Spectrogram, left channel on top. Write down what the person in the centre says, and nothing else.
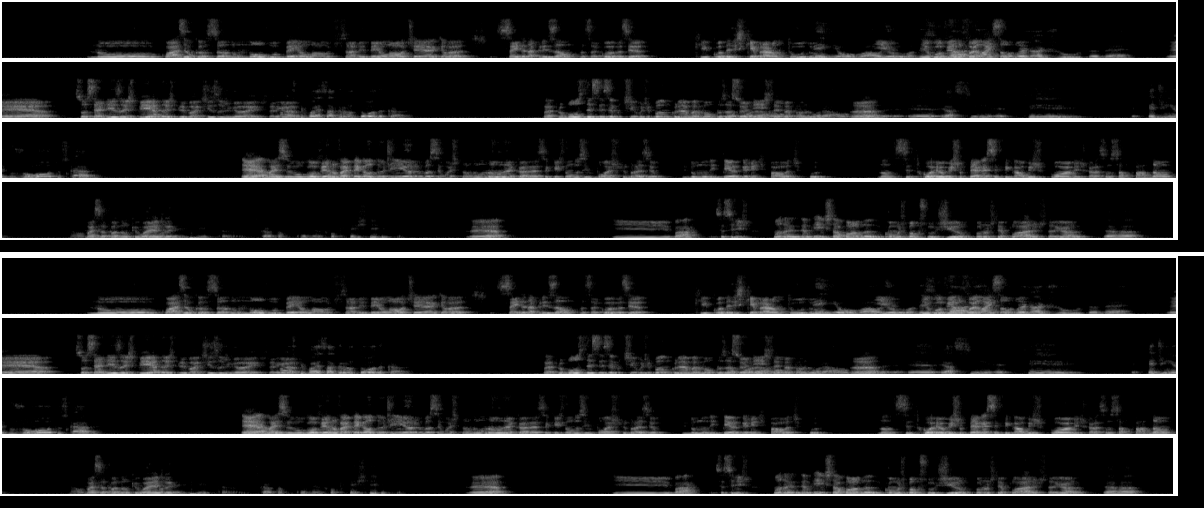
no quase alcançando um novo bailout, sabe? Bailout é aquela saída da prisão, <laughs> sacou? Você que quando eles quebraram tudo
e o,
e
o governo foi lá
e salvou.
É, socializa as perdas, privatiza
os ganhos, tá
ligado?
Vai pro bolso desse executivo de banco, né, meu irmão? Pros
acionistas,
vai
pro.
É.
É, mas o governo vai pegar o teu dinheiro e você gostando ou não, né, cara? Essa questão dos impostos do Brasil e do mundo inteiro que a gente fala, tipo, não, se tu correr o bicho pega, se ficar o bicho come. Os caras são safadão,
mais
safadão
que o Wesley.
É, e, bah, isso é sinistro. Mano, lembra que a gente tava falando da- como os bancos surgiram, foram os templários, tá ligado?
